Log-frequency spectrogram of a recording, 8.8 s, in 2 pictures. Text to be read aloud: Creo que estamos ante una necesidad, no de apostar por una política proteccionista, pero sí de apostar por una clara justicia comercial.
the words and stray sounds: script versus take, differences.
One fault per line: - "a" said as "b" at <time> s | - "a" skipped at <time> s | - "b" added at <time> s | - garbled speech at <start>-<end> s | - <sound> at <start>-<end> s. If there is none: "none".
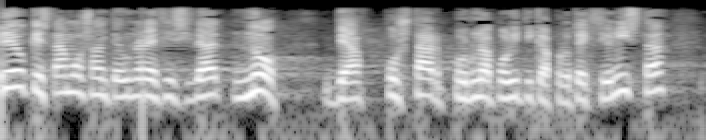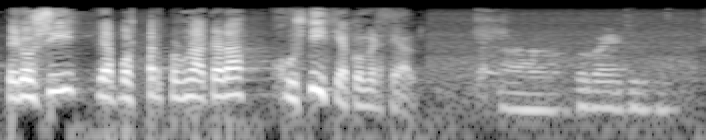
- dropout at 5.2-5.3 s
- sneeze at 7.4-8.7 s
